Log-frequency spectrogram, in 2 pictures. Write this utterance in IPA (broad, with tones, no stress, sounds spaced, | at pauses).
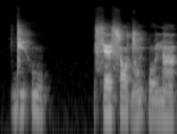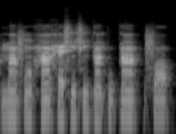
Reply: d i˦ h u˦˨ | s ɛ˦ s ɔ˦˨ d ɔ̃˨˦ k͡p o˧ n ã˧ | m ã˨ f ɔ̃˨ h ã˧ h ɛ˨ s ĩ˨ s ĩ˨ k ã˨ k u˧ k ã˦ | f ɔ˧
